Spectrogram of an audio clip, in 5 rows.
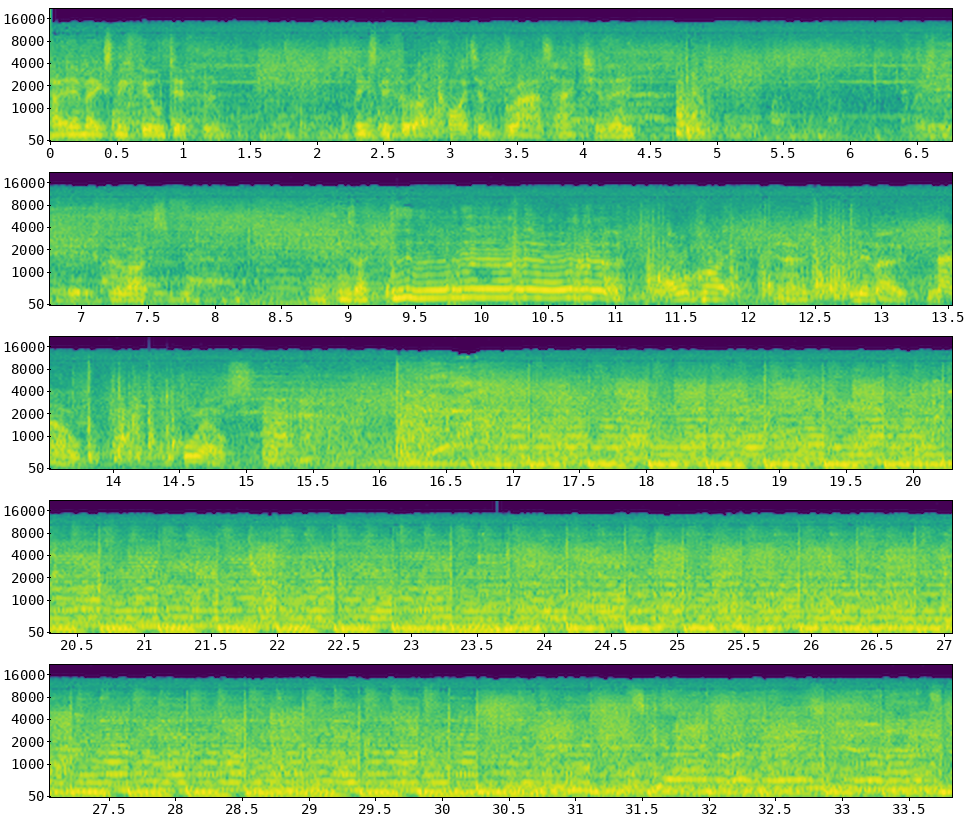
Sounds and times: Music: 0.0s - 33.8s.

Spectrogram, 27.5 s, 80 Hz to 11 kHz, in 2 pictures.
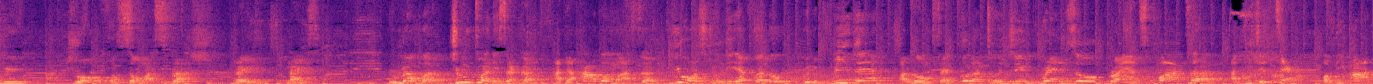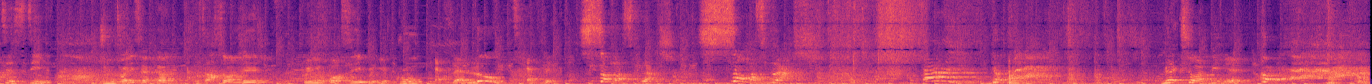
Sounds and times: Speech: 0.0s - 3.3s, 3.9s - 21.9s, 25.3s - 26.6s
Music: 0.0s - 27.4s.

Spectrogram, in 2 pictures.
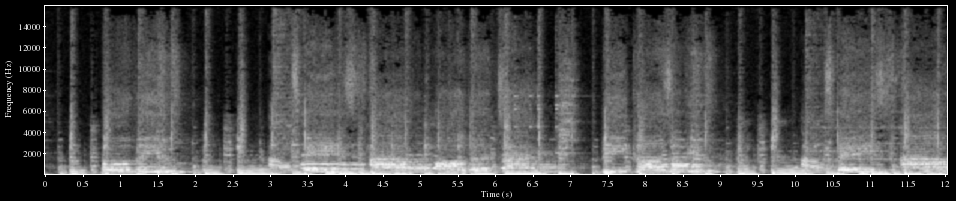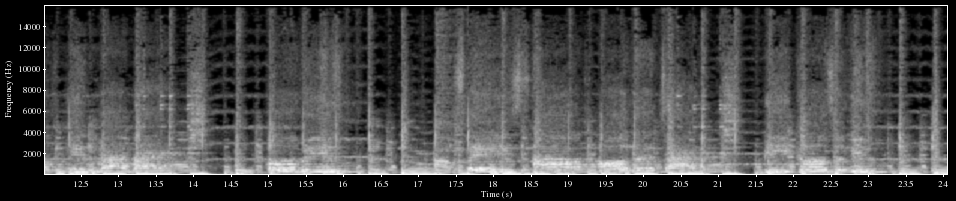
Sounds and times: Music: 0.0s - 24.0s.

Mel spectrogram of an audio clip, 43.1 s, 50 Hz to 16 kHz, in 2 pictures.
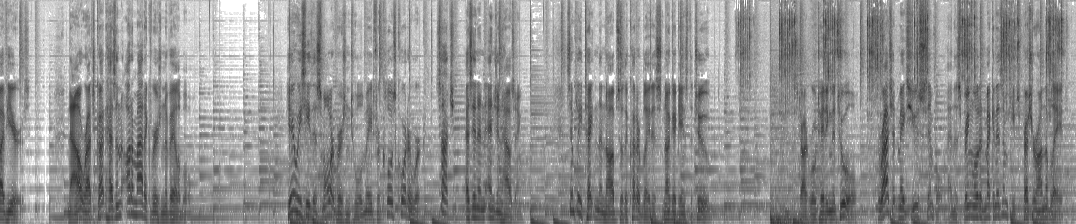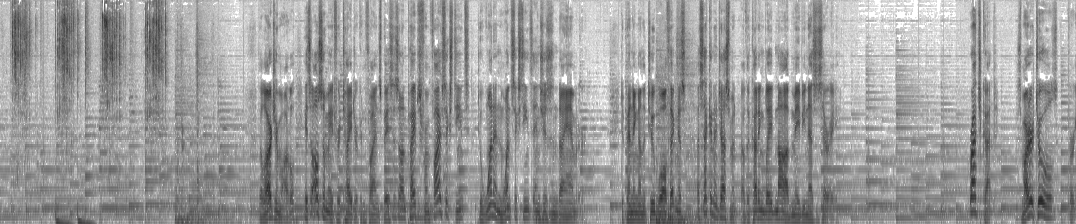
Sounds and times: Speech: 0.0s - 0.6s, 1.4s - 3.8s, 5.8s - 10.5s, 11.4s - 14.2s, 15.9s - 21.3s, 26.7s - 33.2s, 34.0s - 38.3s, 40.9s - 43.0s
Music: 0.0s - 43.0s
Tools: 14.7s - 18.6s, 19.2s - 25.0s.

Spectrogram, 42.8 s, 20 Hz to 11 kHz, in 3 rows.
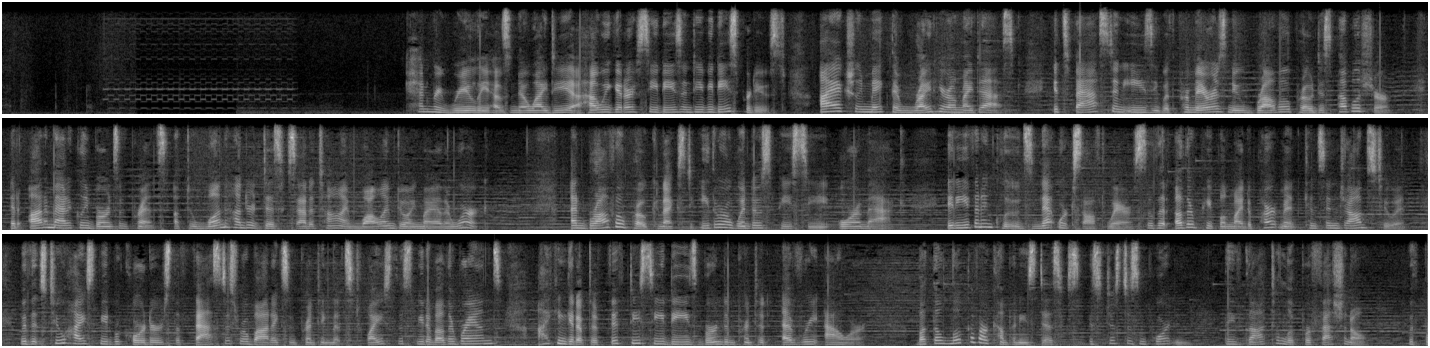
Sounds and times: Music: 0.9s - 42.7s
Speech: 4.0s - 19.1s, 20.0s - 42.7s.

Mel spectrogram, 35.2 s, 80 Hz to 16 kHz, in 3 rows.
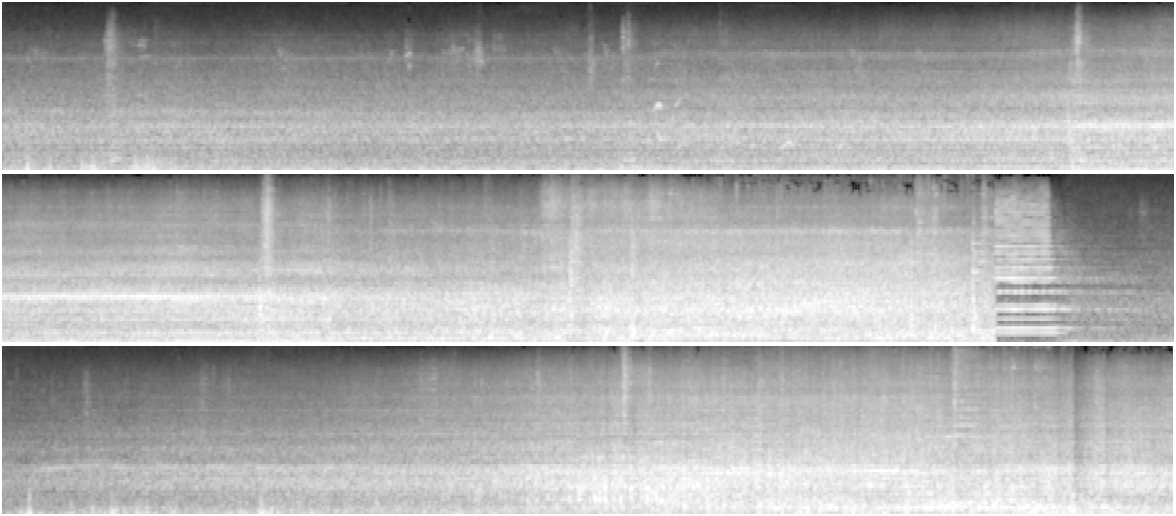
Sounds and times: Train: 0.0s - 35.1s.

